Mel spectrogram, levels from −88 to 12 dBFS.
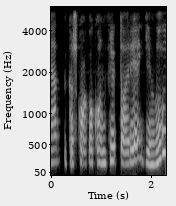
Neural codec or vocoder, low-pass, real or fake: codec, 16 kHz, 2 kbps, FunCodec, trained on LibriTTS, 25 frames a second; 5.4 kHz; fake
